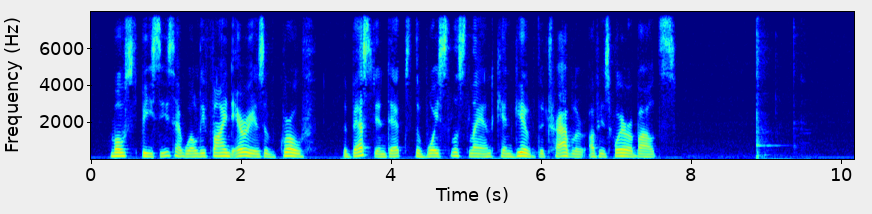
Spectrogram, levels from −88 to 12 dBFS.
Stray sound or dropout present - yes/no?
yes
